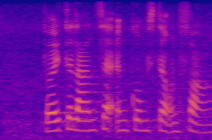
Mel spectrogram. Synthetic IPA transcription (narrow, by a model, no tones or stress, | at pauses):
b̥œɥtəlɐntsəʔəŋkɔmstəɔntfɐŋ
